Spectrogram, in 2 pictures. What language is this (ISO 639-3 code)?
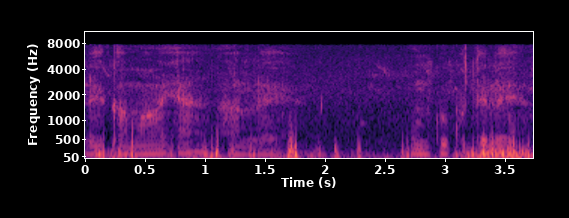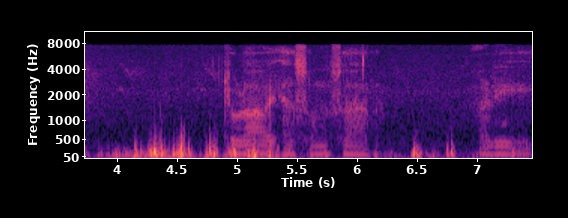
sat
